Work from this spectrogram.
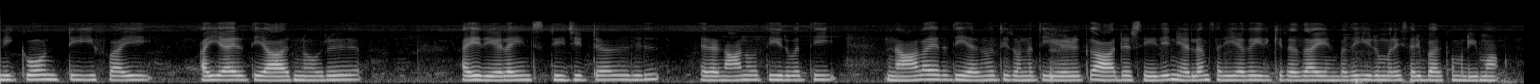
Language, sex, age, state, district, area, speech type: Tamil, female, 18-30, Tamil Nadu, Vellore, urban, read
